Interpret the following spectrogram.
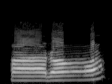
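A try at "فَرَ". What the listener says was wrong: ফা টান হয়ে যাচ্ছে, ফার। আইন নয়, আইনের নোক্তা থাকে না। হ্যাঁ, গইন জাবার। ফারগ।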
